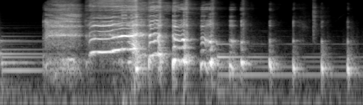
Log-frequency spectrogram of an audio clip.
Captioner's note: crying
